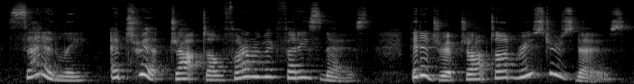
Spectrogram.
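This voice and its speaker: A woman reading a children's storybook aloud in an expressive way, as a teacher does for young children. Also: high voice.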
